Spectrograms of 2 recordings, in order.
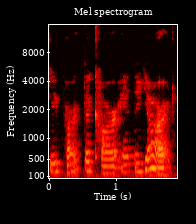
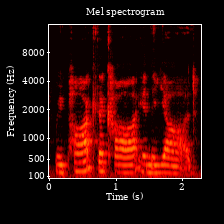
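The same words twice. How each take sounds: First: It has an American accent, with R sounds. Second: It has a British accent, without R sounds.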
